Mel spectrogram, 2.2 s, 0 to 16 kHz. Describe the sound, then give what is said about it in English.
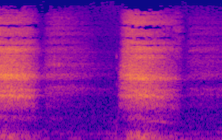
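Someone imitates the heavy mouth breathing of actor Chris Klein in a 2000 movie: two loud, airy breaths, an inhale-exhale rhythm with a brief pause between, and no talking. “The people around him, while he's mouth breathing, are acting like actors would.”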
